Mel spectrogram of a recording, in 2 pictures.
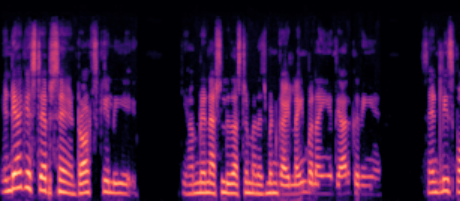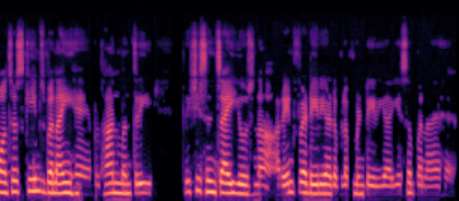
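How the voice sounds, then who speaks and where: A woman teacher, giving an exam-prep lecture in a direct, instructive way, her throat slightly hoarse. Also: mid-range voice, fairly even intonation, a little fast, warm tone, no echo. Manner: direct, instructive, mixing Hindi and English. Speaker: current affairs teacher.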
